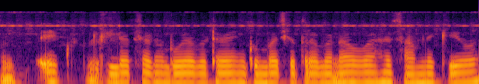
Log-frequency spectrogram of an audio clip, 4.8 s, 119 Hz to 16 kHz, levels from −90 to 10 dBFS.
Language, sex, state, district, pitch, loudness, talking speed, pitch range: Hindi, male, Chhattisgarh, Sukma, 115 Hz, -14 LUFS, 185 wpm, 110-120 Hz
